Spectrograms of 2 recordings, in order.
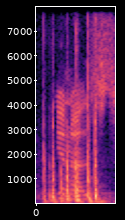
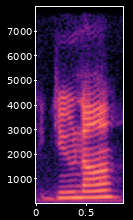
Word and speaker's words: Yuna: Yeah, I had a Twitter friend who is Korean going, they're not saying Yuna's name right. And I made her tell me how to say it right. And it's not Yuna, it's Yuna. The U is not, it's not a long U.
